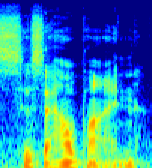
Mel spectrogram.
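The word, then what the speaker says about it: Cisalpine: do this one so in english we typically pronounce this as cis alpine it's just alpine gaul uh i think in latin it'd be like sisal pine or something like that or sea salpina uh gull i could be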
